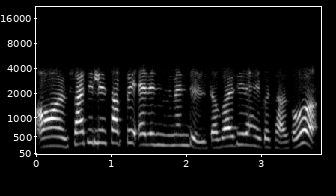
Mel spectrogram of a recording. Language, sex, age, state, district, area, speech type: Nepali, female, 18-30, West Bengal, Alipurduar, urban, conversation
